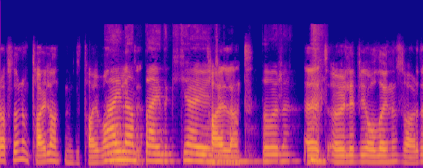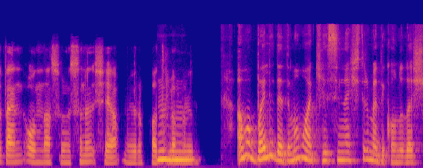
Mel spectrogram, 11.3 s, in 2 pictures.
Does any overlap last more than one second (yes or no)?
no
